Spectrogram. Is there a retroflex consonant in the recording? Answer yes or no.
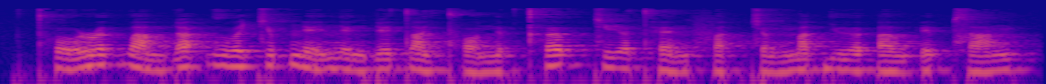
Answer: no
